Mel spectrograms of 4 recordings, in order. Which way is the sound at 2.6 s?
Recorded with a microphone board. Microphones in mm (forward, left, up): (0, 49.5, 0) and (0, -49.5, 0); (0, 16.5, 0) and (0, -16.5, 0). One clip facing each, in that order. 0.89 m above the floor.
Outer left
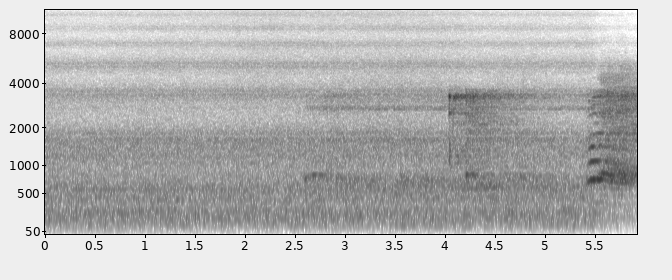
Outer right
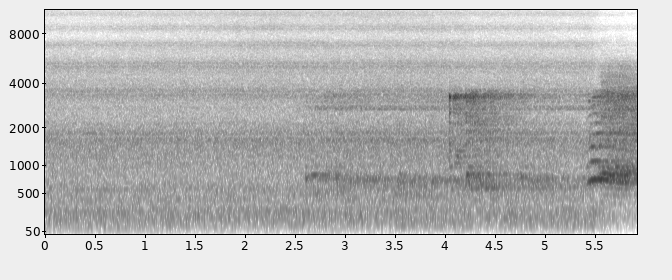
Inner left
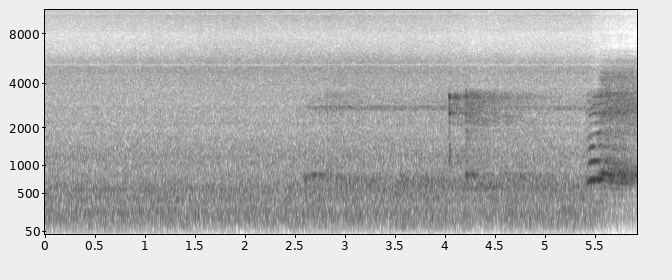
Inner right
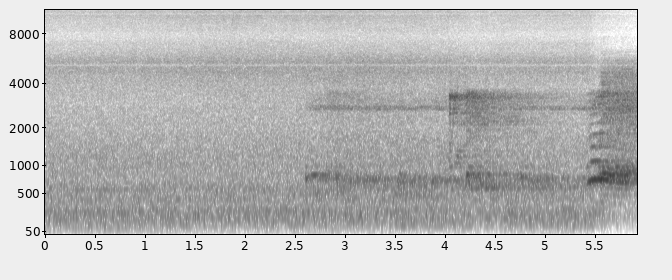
80° left.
